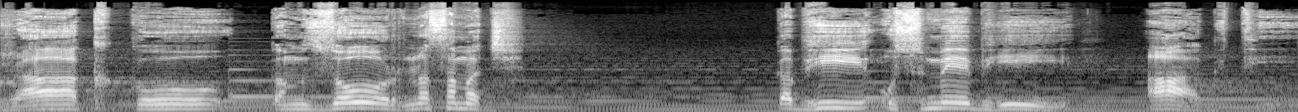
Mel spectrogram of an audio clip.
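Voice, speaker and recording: A man's fairly high voice with fairly even intonation and long, frequent pauses, music in the background. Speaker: radio presenter. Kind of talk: sponsored radio story narration.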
